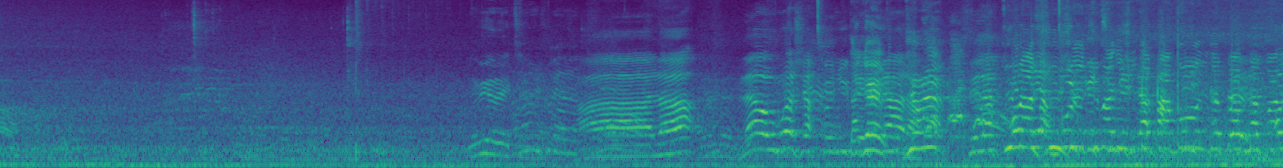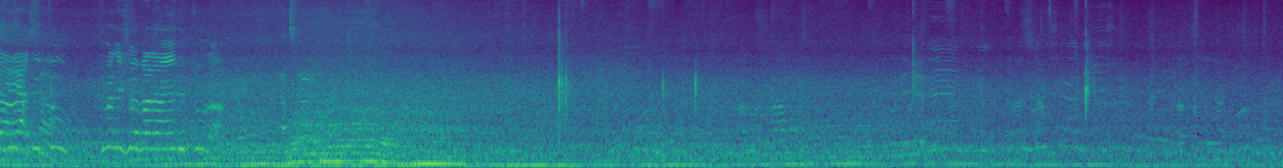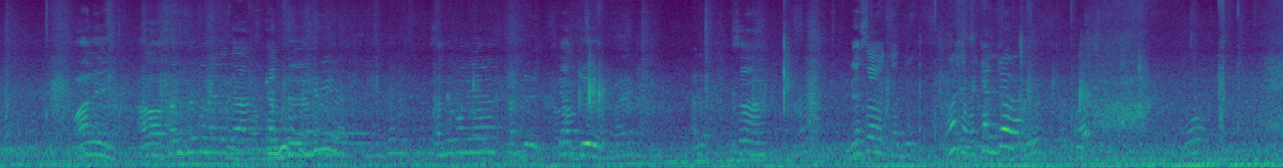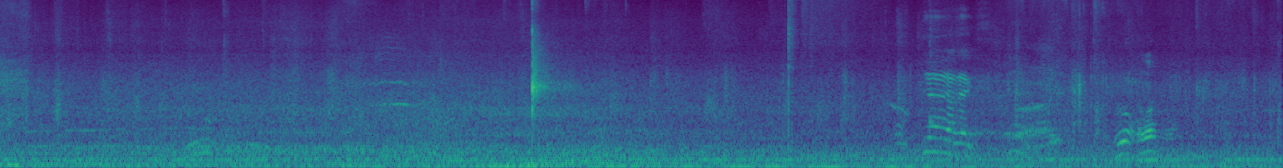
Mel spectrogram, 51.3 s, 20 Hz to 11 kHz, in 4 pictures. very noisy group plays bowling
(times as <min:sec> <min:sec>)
0:17.3 0:27.7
